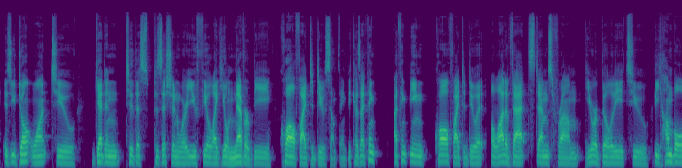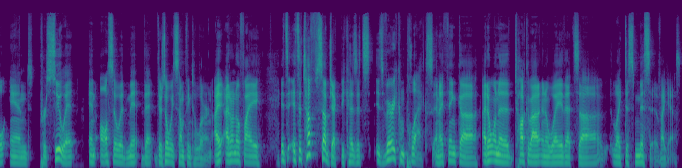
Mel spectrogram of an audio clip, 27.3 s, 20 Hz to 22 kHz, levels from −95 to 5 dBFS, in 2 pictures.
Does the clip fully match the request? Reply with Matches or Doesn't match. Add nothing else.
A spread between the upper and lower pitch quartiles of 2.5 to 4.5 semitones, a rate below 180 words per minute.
Doesn't match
